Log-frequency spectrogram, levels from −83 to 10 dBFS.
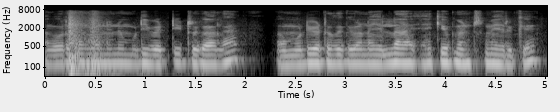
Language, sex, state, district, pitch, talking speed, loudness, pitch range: Tamil, male, Tamil Nadu, Kanyakumari, 140 Hz, 120 wpm, -20 LUFS, 130-145 Hz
